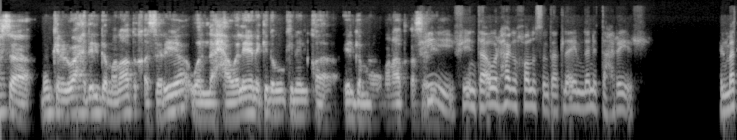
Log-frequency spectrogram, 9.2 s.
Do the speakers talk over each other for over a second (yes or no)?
no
